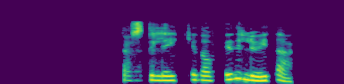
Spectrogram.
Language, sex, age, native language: Icelandic, female, 40-49, Icelandic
